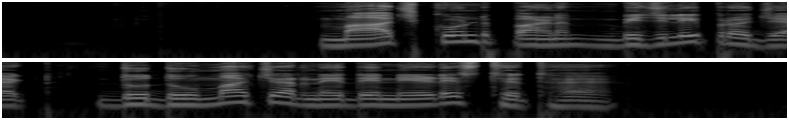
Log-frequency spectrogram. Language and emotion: Punjabi, neutral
